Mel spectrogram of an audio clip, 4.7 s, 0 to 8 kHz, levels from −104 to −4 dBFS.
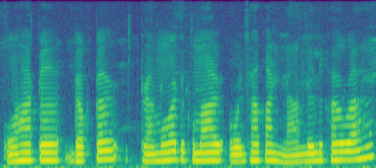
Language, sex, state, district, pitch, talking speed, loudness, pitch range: Hindi, male, Bihar, Patna, 145 Hz, 140 wpm, -13 LUFS, 130-150 Hz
